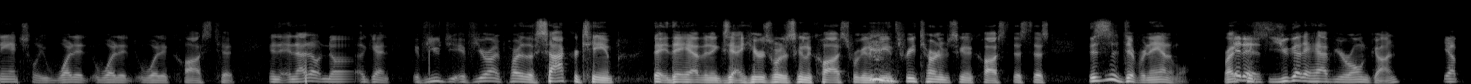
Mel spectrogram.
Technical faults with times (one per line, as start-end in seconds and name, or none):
3.35-3.55 long network dropout
4.29-4.32 loud pop
5.13-5.66 automatic gain falling
5.57-6.31 automatic gain rising
6.40-14.03 automatic gain falling
6.83-8.60 automatic gain rising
